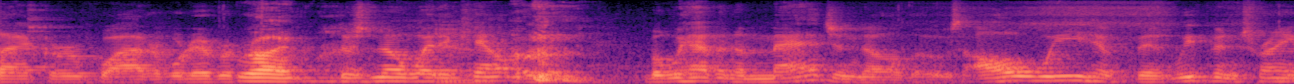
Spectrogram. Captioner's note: sound of someone clearing throat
